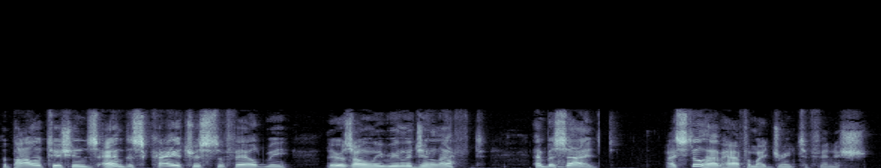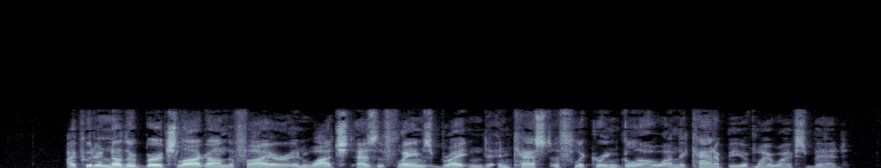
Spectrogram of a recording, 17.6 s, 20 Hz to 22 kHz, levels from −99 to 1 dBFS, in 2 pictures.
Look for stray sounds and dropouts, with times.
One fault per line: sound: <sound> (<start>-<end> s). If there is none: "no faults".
sound: dropout (6.0-6.1 s)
